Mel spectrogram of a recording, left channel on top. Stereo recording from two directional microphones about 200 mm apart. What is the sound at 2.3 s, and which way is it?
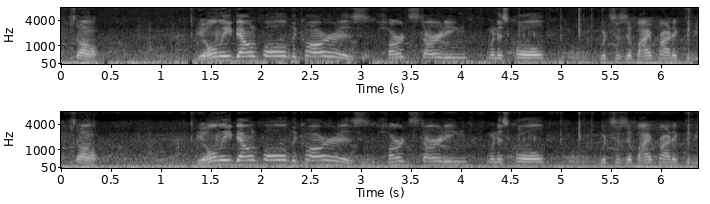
Speech, 10° left (ahead or behind).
